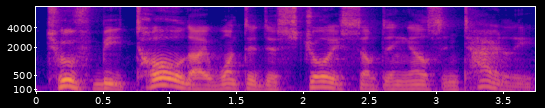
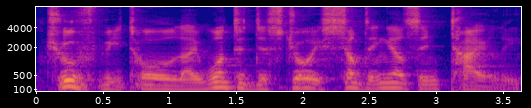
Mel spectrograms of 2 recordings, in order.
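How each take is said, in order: First: It is read in the speaker's ordinary voice. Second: It is read in a put-on character voice.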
